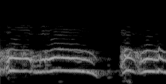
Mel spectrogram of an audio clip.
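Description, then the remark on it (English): A loud voice of the wrestler The Red Rooster imitates a rooster crowing: one long, strained cock-a-doodle call, a brief break, then a second crow starting up. “The Red Rooster is going crazy.”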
